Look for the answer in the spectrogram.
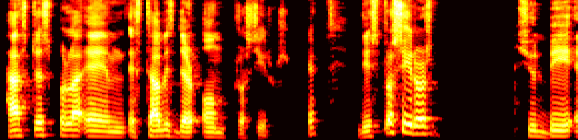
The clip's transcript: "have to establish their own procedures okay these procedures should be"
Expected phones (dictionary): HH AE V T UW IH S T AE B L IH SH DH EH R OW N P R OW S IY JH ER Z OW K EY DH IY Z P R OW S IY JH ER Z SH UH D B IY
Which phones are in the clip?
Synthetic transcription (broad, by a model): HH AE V T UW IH S T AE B L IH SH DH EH R OW N P R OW S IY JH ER S OW K EY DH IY S P R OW S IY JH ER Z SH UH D B IY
